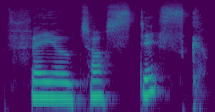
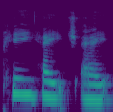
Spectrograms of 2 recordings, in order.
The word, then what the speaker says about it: Phaistos: Well, leading on from that, there's, I don't know how you pronounce this, Phaeotostisk. It's Phaistos.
